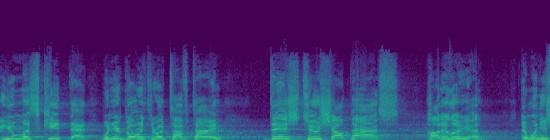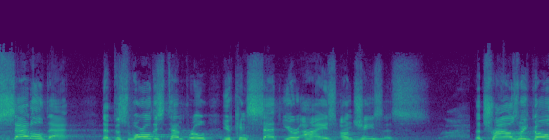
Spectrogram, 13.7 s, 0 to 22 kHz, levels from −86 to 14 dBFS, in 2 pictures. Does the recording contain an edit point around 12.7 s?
yes; 1 cut; at 12.7 s

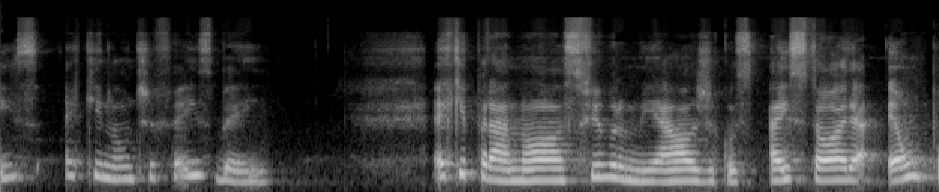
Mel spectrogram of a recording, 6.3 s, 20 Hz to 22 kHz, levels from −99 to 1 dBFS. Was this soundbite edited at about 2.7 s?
no; 0 cuts

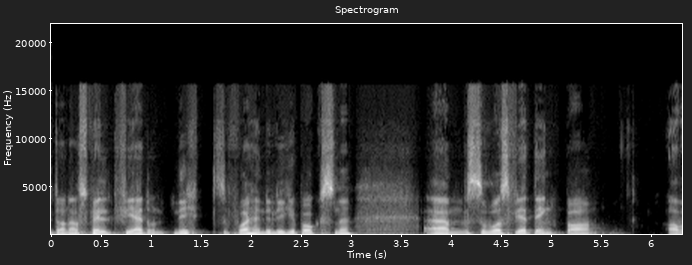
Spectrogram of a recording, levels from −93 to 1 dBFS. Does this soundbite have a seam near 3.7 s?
no; 0 cuts

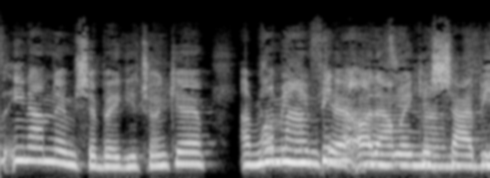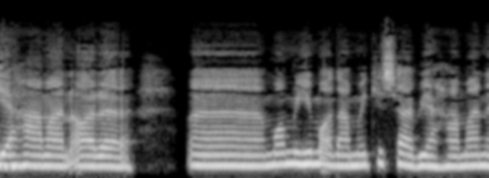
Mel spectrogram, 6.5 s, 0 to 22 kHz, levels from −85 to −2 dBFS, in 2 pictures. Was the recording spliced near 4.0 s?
no; 0 cuts

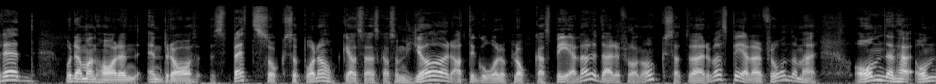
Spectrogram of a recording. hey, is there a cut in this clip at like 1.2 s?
no; 0 cuts

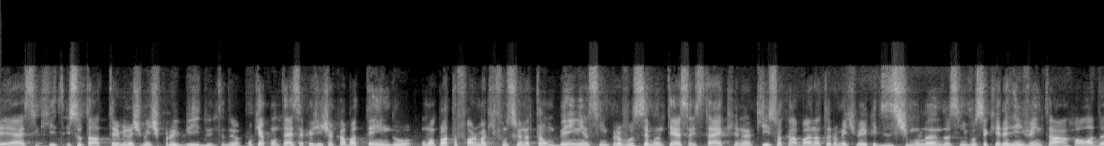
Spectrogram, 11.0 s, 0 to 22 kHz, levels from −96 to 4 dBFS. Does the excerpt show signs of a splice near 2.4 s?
no; 0 cuts

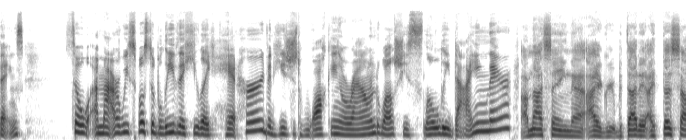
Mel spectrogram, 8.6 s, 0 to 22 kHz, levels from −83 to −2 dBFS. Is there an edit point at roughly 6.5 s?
yes; 2 cuts; at 3.3 s, 6.5 s

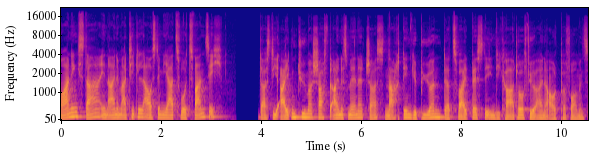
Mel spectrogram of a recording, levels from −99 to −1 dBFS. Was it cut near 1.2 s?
no; 1 cut; at 3.9 s

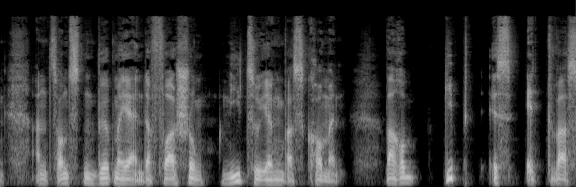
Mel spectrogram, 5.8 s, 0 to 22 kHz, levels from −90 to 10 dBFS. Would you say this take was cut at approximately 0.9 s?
no; 1 cut; at 3.8 s

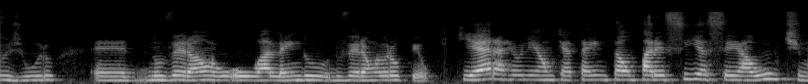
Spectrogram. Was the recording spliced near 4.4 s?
yes; 1 cut; at 4.4 s

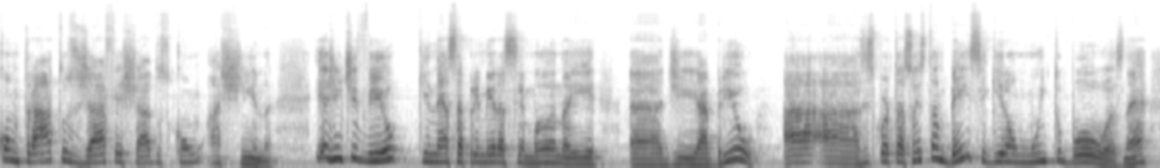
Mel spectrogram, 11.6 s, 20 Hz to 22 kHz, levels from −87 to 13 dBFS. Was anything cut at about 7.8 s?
no; 0 cuts

